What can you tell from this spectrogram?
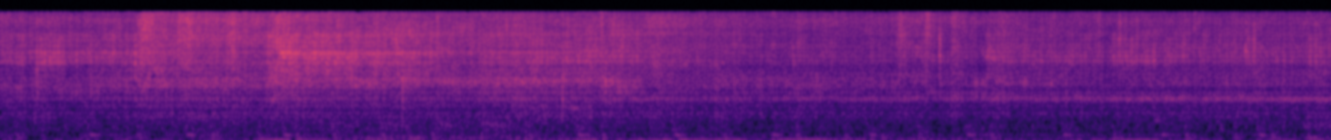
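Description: Bacon sizzling in a frying pan, a steady frying hiss that swells a little about three seconds in, with a low hum underneath. It is being fried until crispy.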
